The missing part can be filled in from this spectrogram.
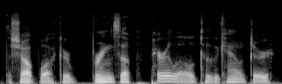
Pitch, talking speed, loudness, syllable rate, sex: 100 Hz, 190 wpm, -17 LUFS, 5.4 syllables/s, male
